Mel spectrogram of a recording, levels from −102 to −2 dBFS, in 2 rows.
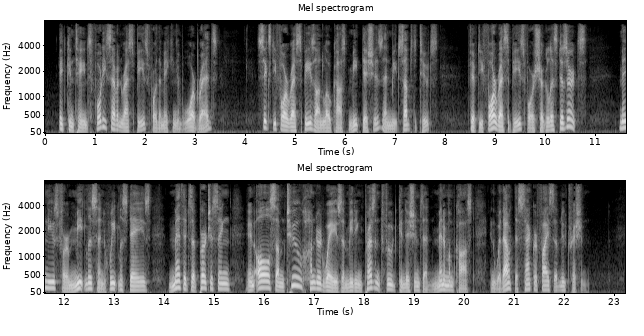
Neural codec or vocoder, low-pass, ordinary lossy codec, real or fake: none; 7.2 kHz; MP3, 48 kbps; real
